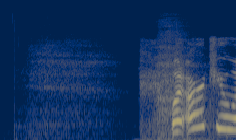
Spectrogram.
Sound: sighs

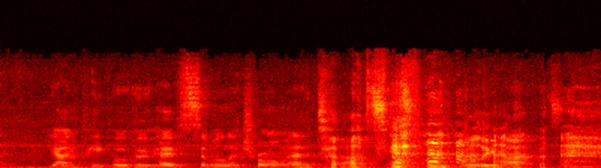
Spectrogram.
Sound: laughs

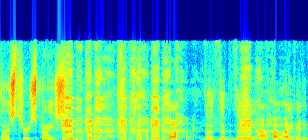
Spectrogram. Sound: laughs

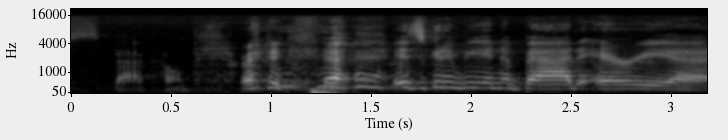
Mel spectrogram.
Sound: laughs

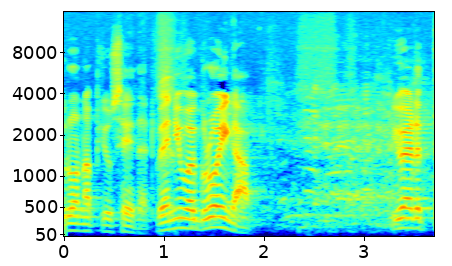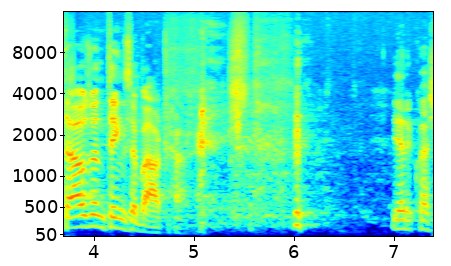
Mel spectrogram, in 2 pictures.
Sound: laughs; laughter

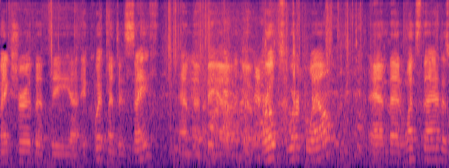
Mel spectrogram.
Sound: laughter from audience

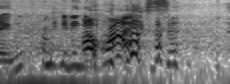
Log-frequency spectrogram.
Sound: both laughing

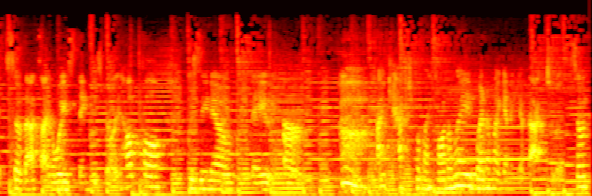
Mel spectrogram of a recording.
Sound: gasping noise

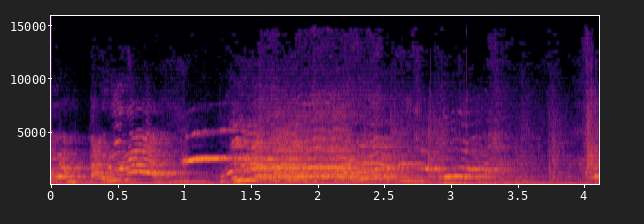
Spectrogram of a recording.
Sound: all scream

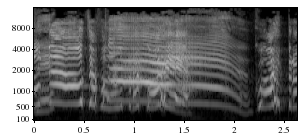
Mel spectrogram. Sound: screams

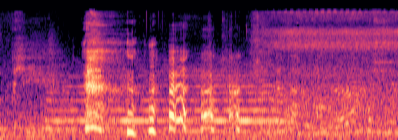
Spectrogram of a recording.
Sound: laughs

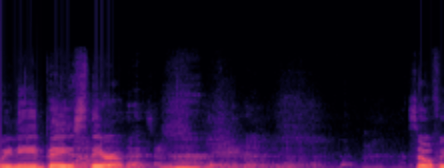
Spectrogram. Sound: class laughs

